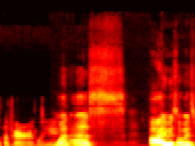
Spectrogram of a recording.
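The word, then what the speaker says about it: ONEUS: It's pronounced One Us, apparently. One Us. I was always pronouncing their band name as Onius.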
